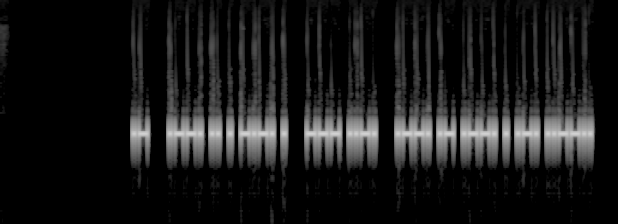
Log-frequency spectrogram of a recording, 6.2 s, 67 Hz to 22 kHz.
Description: Morse code, heard as a keyed tone, about 40 wpm, 700 Hz. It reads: A PIECE OF PAPER?
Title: Sentences from Top 1000 Words - Review Part 2 - 40wpm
